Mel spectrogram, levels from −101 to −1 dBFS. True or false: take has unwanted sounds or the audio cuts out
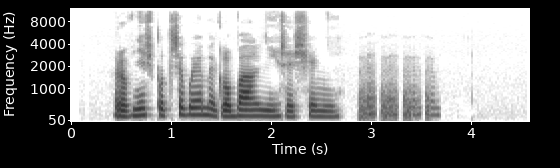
true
